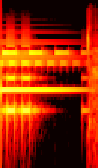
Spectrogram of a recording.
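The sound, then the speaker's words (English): Electronic alarms beep together: a rapid series of pulsing tones over a steady high-pitched tone, the pulses growing softer before a short burst of noise cuts in at the end. “It's hard to pay attention with all these alarms?”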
